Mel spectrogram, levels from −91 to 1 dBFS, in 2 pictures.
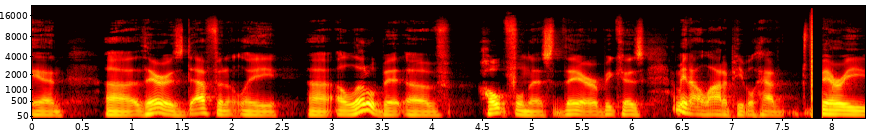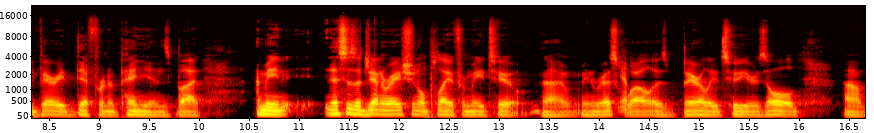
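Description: Around 7.77 s, right after "lot of people have", there's a wireless microphone squelch dropout: the radio link fades, the receiver mutes for about 106 ms, then speech returns on "very different opinions but".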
